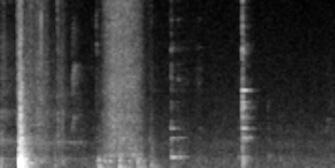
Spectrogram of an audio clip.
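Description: Stainless steel boat propellers and a metal sliding bevel gauge being handled on a plastic-covered bench. There is a sharp metallic knock about a quarter second in, then a brief rustling scrape, then a couple of lighter clicks.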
